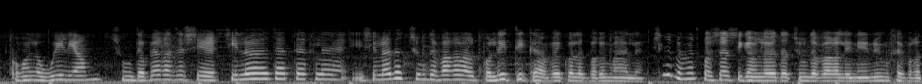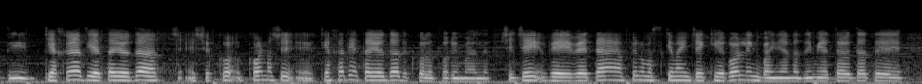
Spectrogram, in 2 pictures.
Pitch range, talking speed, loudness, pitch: 165-205 Hz, 190 wpm, -23 LUFS, 185 Hz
